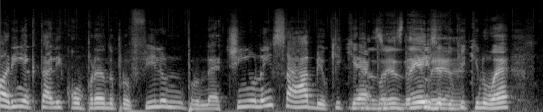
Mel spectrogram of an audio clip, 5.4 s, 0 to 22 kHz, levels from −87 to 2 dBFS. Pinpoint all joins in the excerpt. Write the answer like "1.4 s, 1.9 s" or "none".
none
